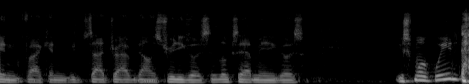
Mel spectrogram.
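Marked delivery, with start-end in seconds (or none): 4.0-4.6 high, rising, lightly voiced hippie; imitated sly question. Old hippie to a teen in the car, sly imitated question. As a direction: pitch it up as a sly offer.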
